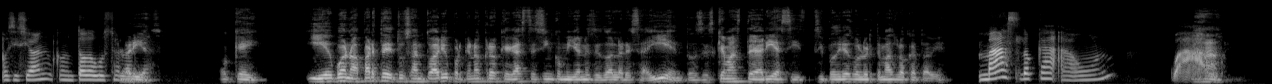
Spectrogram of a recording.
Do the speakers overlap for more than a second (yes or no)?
no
